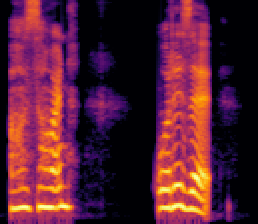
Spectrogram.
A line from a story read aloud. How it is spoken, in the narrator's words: Aram gasped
